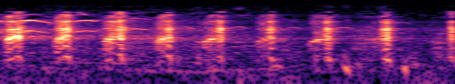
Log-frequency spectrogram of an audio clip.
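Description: High-pitched snickering laughter: a quick run of short giggles, about five a second, that grows fainter over the two seconds.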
